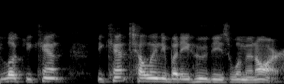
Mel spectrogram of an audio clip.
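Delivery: normal talking voice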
